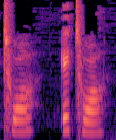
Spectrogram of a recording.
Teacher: it's almost like you're pushing air out of your mouth when you say in the T. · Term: the T in French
